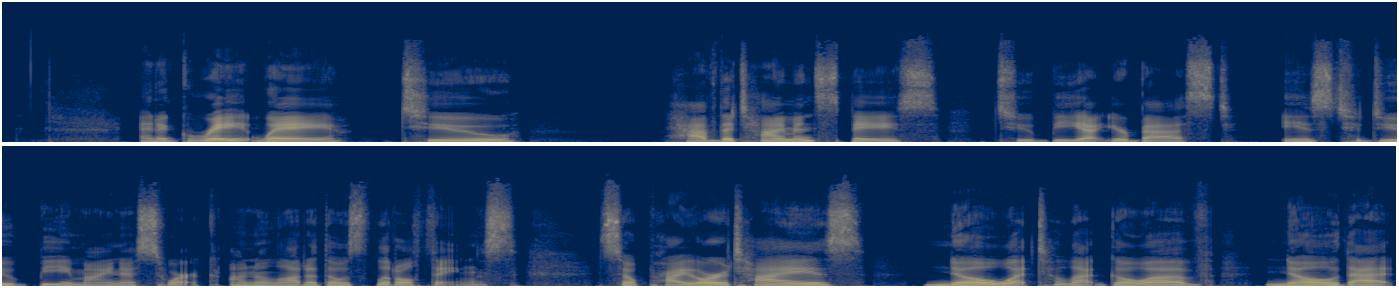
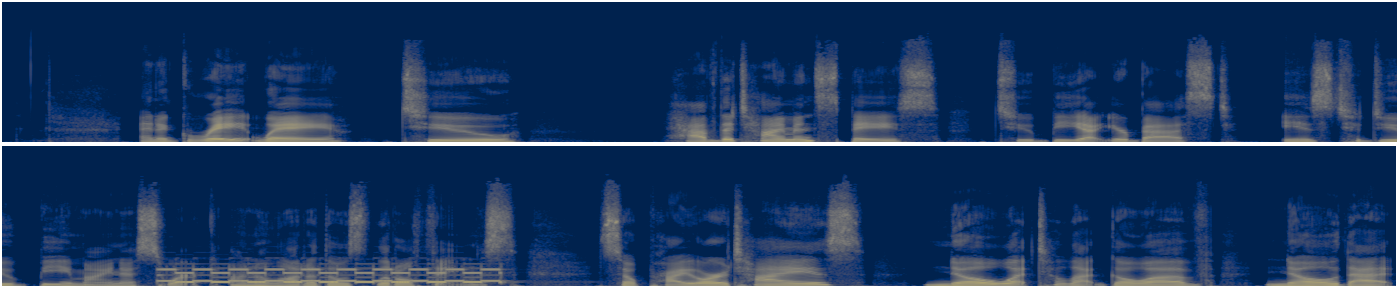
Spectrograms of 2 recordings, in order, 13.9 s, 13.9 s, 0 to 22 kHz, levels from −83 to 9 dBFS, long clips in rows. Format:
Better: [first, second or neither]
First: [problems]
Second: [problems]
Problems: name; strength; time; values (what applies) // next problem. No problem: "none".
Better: first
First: none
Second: doorbell; loud; from 8 to 9.5 s; peak 3 dB above the speech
